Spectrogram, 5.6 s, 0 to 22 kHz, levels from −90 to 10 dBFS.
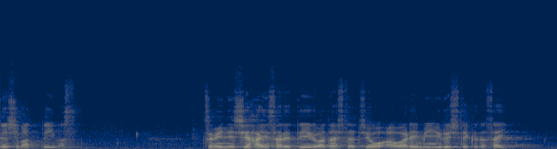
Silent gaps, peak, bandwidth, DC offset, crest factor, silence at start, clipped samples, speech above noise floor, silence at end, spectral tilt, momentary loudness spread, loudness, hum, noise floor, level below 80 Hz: none; -14 dBFS; 10.5 kHz; under 0.1%; 22 dB; 0 s; under 0.1%; 33 dB; 0.35 s; -5 dB/octave; 12 LU; -35 LUFS; none; -68 dBFS; -78 dBFS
